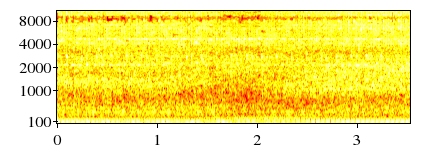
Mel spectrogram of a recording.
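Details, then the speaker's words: BMW 335i at first start after fitting used replacement turbos, oil burning off the engine: a steady, even low idle with no wastegate rattle or tapping. Normal idle. "there is all the oil burning off of the engine sounds good though no waste gate rattle"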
